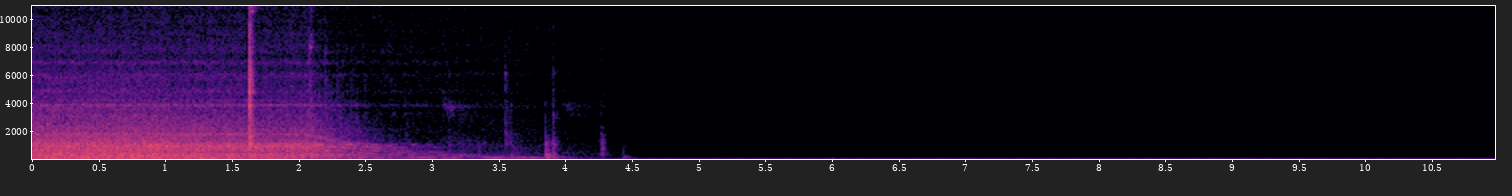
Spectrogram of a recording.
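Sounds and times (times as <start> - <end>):
Ford 7810 tractor: 0.0 - 3.7.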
